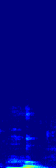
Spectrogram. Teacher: इसे मारूफ मुतवस्सित तरीके से पढ़ेंगे, बगैर खींचे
